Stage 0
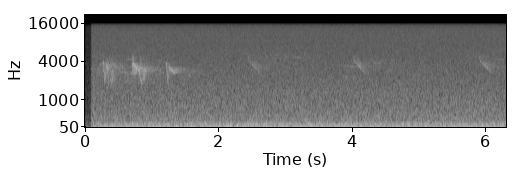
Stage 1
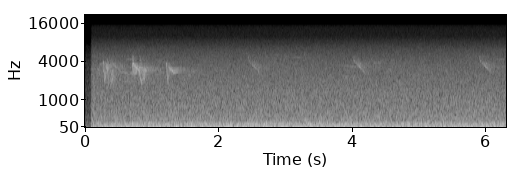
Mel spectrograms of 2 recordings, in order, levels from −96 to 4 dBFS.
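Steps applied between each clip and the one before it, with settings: air absorption 200 m; gain +4 dB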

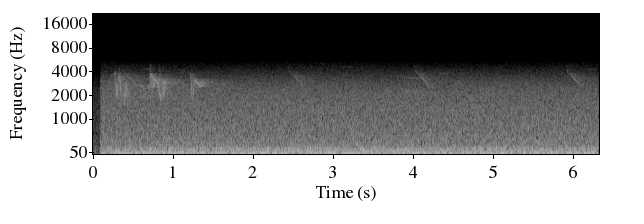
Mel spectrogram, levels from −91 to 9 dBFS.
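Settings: LPF 2600 Hz 24 dB/oct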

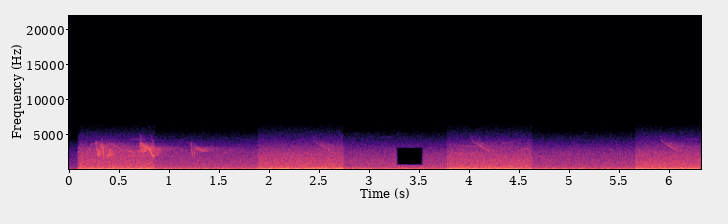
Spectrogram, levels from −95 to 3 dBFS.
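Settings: spectral delete 3.27–3.53, 560–3200 Hz; chopper 0.53 Hz, depth 60%, duty 45%; gain +3.5 dB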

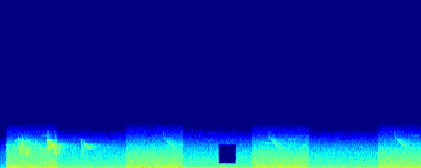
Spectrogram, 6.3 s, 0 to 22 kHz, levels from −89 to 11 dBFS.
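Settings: nothing audible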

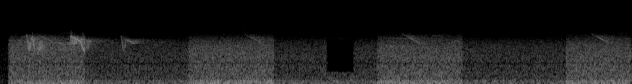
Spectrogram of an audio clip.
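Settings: tilt +2.5 dB/oct; notch 990 Hz, Q 16; gain -7.5 dB

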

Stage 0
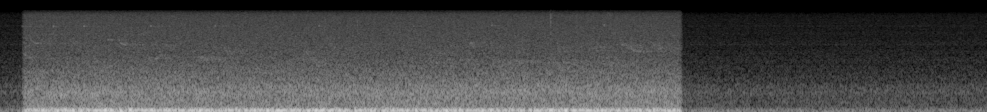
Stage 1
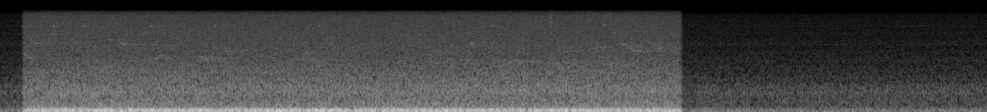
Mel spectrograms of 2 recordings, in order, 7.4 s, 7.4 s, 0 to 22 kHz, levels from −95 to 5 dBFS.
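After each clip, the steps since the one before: dynamic EQ 570 Hz, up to -5 dB, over -44 dBFS, Q 0.89; gain -1.5 dB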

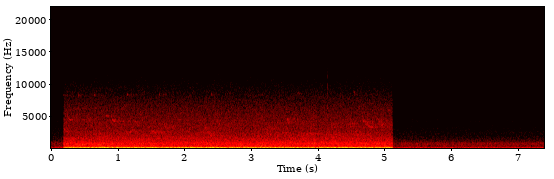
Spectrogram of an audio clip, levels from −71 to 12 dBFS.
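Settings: LPF 5600 Hz 12 dB/oct; gain +3 dB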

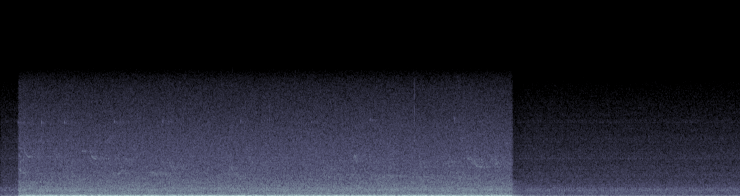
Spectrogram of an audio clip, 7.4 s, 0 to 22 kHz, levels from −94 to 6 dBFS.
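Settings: low shelf 270 Hz -5.5 dB; de-hum 47.08 Hz, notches 39; in parallel at -0.5 dB: compressor, threshold -34 dBFS, peak gain reduction 15 dB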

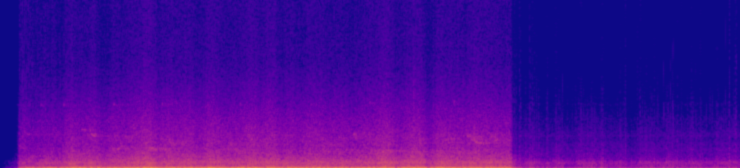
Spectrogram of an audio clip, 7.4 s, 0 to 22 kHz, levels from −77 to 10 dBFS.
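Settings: opening faded in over 0.85 s; in parallel at -10 dB: requantised 6-bit, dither none; on the sum: noise-modulated level, depth 60%; gain +6 dB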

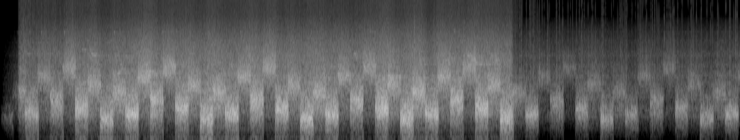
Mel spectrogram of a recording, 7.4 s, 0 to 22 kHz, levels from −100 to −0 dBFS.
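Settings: stepped high-pass 8 Hz 590–2900 Hz; gain -2.5 dB

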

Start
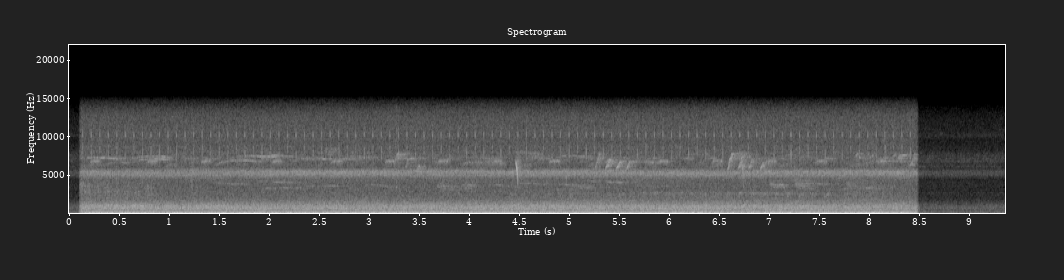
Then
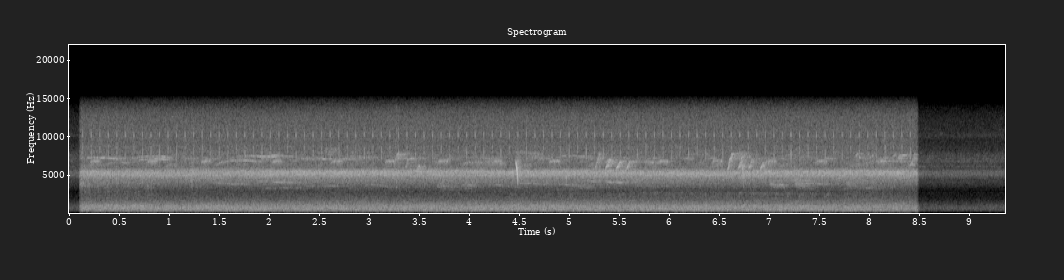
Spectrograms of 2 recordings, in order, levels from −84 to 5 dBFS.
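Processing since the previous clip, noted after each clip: steep high-pass 380 Hz 72 dB/oct; resonant high shelf 3600 Hz +6.5 dB, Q 3; upward compressor, threshold -40 dBFS; gain -3.5 dB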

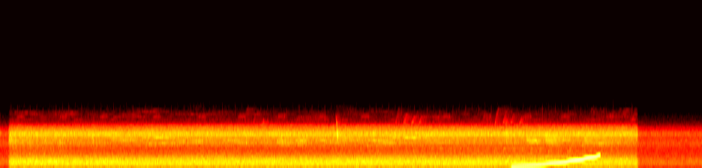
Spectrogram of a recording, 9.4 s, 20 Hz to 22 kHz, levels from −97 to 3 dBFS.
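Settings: in parallel at -5 dB: requantised 6-bit, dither triangular; on the sum: painted sound rise, 6.81–8, 390–1800 Hz -14 dBFS; rippled Chebyshev low-pass 4700 Hz, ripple 6 dB; gain +6.5 dB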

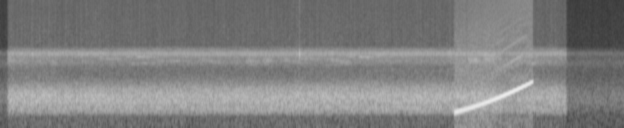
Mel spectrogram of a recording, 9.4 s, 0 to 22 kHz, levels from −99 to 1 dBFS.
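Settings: companded quantiser 4-bit; gain -2 dB

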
